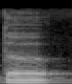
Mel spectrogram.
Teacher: आपकी जीभ देखिए दांतों को टच हो रही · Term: दंतव्य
